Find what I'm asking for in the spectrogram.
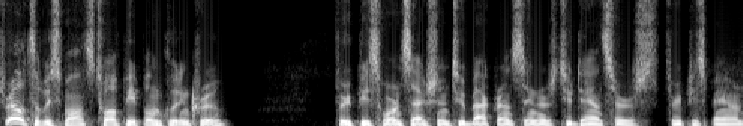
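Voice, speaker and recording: In an ordinary speaking voice, a man with a fairly low pitch talks at a fairly quick pace with lively intonation, recorded very cleanly against a silent background with a dry, close sound and no echo. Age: 50s. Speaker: rock singer-songwriter. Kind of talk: casual chat. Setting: studio.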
